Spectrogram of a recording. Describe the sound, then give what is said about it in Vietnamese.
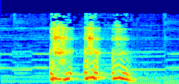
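A dry cough made as three short, harsh bursts in quick succession, fairly loud and alone, with no talk around it. “Bạch Ngọc Đường ho khan một tiếng.”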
